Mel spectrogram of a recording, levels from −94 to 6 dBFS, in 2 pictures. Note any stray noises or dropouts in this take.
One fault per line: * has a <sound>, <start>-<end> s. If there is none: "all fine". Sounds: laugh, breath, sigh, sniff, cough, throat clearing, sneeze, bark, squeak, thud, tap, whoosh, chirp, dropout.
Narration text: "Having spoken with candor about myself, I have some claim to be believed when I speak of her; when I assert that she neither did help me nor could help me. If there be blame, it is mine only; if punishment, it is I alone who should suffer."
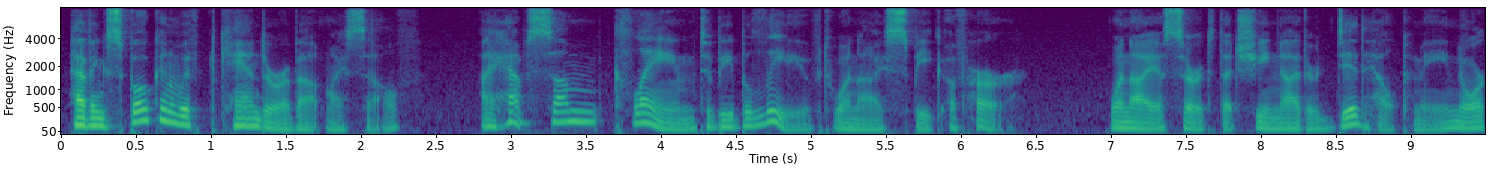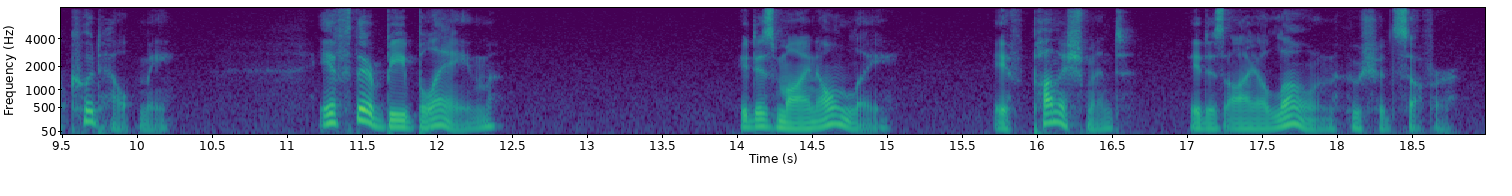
all fine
